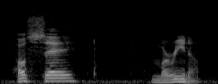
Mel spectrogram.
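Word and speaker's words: José Mourinho: He picked Manchester United because they finally fired their manager, Jose Mourinho. – Yes. – I think that's how you pronounce his name. I'm probably totally wrong. – No, you're correct.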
